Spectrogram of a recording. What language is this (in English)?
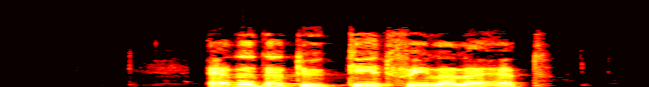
Hungarian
